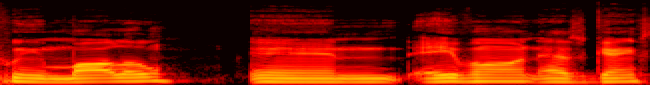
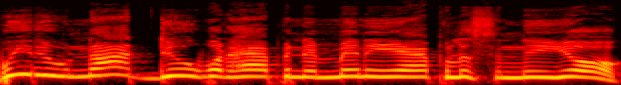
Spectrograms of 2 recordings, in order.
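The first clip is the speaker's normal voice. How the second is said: very high, squeaky mock cop voice. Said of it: "when he said".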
